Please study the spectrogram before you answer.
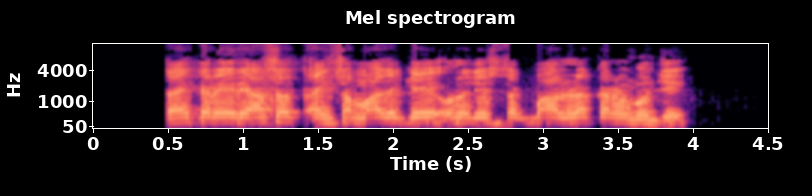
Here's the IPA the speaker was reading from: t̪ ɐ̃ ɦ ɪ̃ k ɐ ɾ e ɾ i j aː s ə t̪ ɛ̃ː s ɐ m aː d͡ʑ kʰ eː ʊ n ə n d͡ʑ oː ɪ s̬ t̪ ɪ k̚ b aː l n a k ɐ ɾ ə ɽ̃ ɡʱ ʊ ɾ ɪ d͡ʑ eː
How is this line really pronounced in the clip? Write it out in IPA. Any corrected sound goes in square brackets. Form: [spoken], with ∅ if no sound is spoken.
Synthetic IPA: t̪ ɐ̃ ɦ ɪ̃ k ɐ ɾ e ɾ i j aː s ə t̪ ɛ̃ː s ɐ m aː d͡ʑ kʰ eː ʊ n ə [∅] d͡ʑ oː ɪ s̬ t̪ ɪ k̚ b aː l n [ɐ] k ɐ ɾ ə ɽ̃ ɡʱ ʊ ɾ ɪ d͡ʑ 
